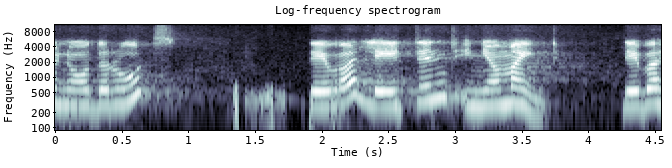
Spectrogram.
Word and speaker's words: Latent: Latin learning. Latent learning. It's pronounced like that.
